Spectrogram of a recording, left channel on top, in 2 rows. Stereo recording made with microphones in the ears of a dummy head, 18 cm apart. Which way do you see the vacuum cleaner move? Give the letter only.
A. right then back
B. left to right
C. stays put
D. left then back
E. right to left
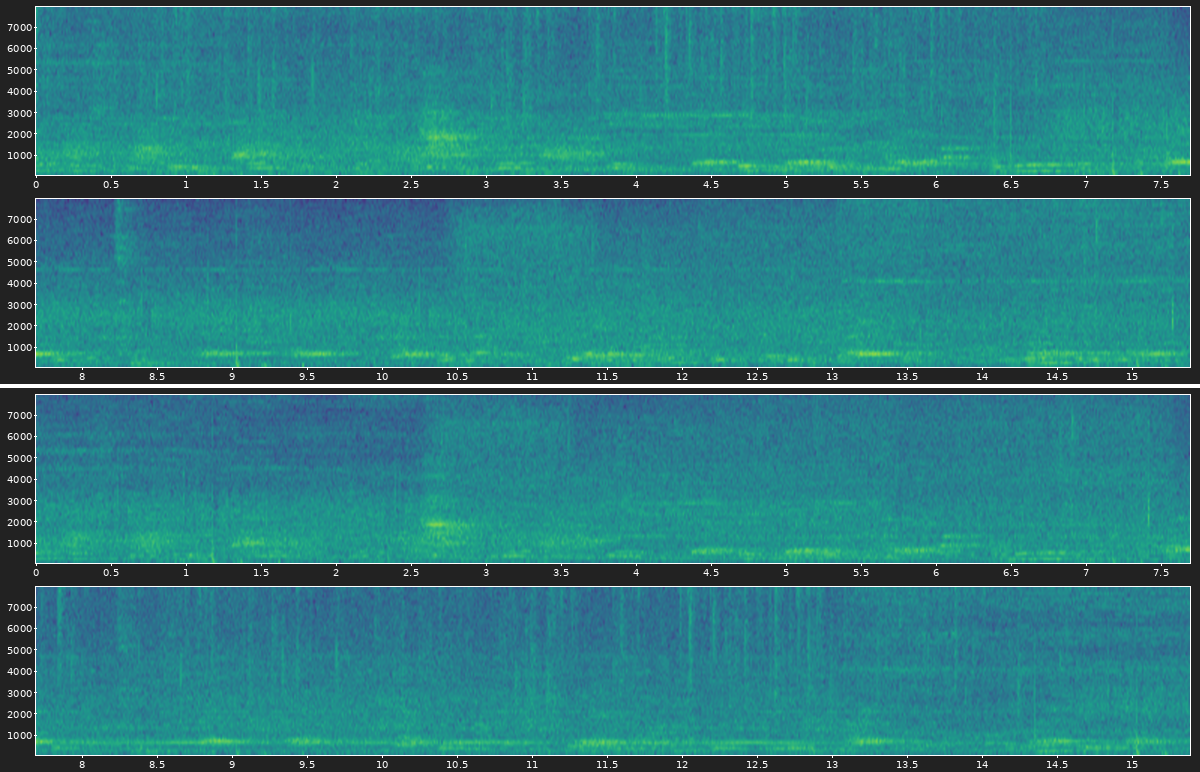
C.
